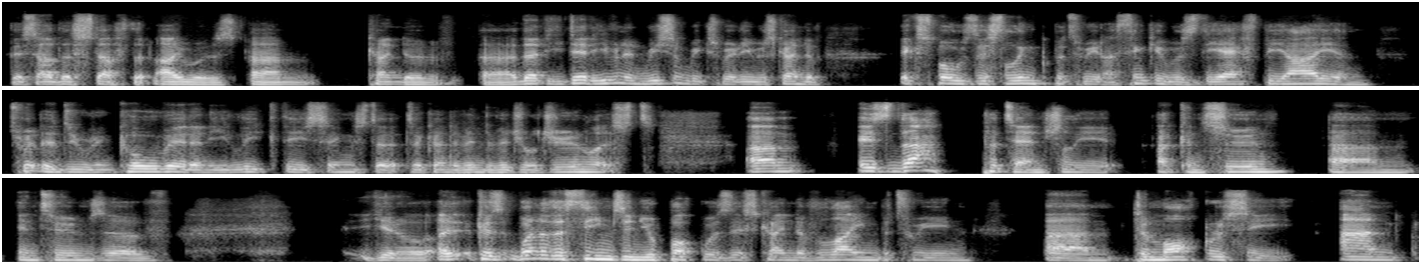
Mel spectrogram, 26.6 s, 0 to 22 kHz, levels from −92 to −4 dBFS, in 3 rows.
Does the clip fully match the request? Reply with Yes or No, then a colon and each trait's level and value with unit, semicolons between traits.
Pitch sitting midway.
No: low, 115 Hz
